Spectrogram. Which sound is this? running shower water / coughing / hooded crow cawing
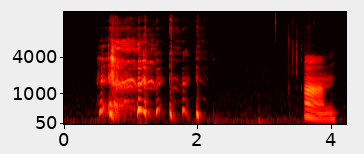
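coughing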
